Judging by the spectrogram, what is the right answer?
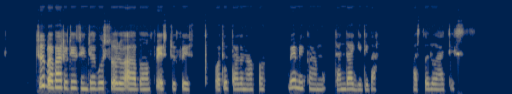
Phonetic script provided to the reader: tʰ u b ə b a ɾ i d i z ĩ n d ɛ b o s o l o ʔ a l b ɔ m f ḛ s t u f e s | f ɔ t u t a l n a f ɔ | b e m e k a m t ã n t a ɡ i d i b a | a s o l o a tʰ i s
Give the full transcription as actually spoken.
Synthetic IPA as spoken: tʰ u b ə b a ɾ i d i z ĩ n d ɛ b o s o l o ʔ a l b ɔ m f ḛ s t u f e s | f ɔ t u t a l n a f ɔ | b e m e k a m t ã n d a ɡ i d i b a | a s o l o a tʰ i s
